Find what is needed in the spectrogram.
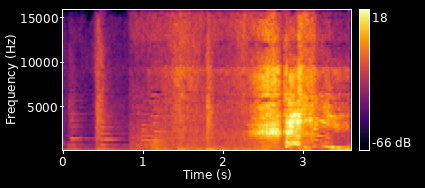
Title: sneeze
